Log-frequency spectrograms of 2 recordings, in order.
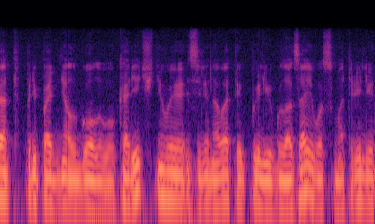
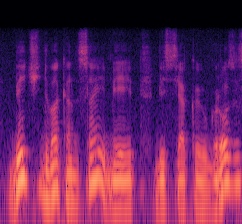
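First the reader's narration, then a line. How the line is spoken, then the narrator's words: Plain. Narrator (Russian): сказал Макар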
